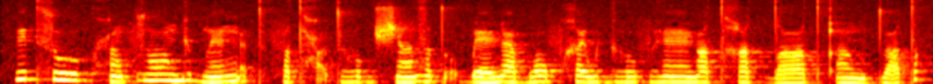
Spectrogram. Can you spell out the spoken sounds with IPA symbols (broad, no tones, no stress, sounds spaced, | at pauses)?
ɪ t s oː ɡ ħ õ f zˤ ũː ɡ ɪ b ɛ̃ ŋ a̰ t f ʊ tˤ ħ ɔ̰ t ɦ o ɡ ʃ ɛ̃ zˤ ɪ t̪ ɔ̰ ɓ ɛ ɳ a b ɔ f χ e w ɪ ɡ ɦ ʊ f ɦ ɛ̃ː ɳ a tˤ χ e tˤ dˤ oː tˤ qʼ ũː ɡ t̪ u tˤ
